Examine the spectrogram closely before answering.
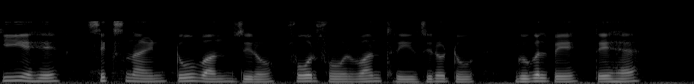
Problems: constant background noise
